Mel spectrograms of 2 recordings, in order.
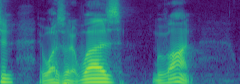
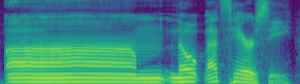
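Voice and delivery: long drawn-out, higher-pitched um, then slow dismissal; skeptical refusal; 4 semitones higher, 4 dB louder, much slower than usual. Retold or imitated. Believer rejecting his own idea of God, mock skeptical. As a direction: stall on the um, then reject it deliberately.

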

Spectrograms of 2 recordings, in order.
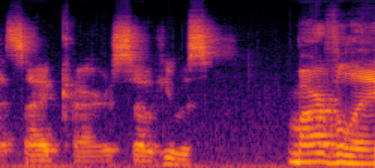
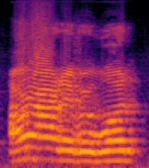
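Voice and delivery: megaphone voice; 5 semitones higher than usual. Acted. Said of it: "find a megaphone effect to put on your voice".

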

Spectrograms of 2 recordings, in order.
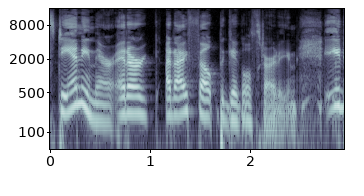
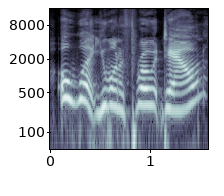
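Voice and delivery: high, loud retold provocation; raised-voice taunt; mock challenge; 5 semitones higher, 5 dB louder than usual. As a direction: imitate someone picking a fight. Imitates man challenging to fight.

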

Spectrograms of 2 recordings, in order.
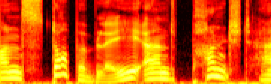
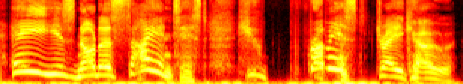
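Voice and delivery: high, louder alarmed plea; 6 dB louder than usual. Acted. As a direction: beg him, panicking. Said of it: "his voice rising in alarm".

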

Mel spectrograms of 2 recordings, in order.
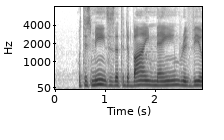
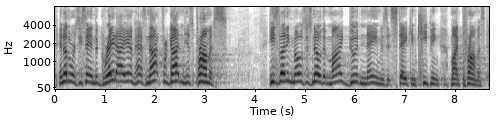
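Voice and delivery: rising, much louder and higher preacher's cry; preaching at full force; 7 semitones higher, 8 dB louder than usual. Acted. Preacher driving home God's promise, loud and high. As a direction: build the sermon to a ringing peak.

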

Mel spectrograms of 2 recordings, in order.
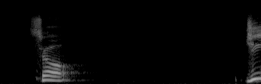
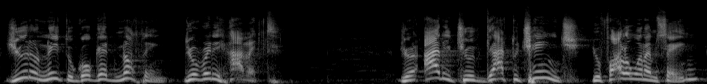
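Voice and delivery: loud, higher exhortation; preaching at full force; 4 semitones higher, 4 dB louder than usual. Acted. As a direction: press the congregation hard.

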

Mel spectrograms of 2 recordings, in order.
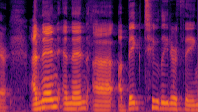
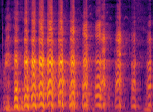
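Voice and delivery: big burst of laughter; loud laugh; 11 semitones higher, 10 dB louder than usual. Real, not acted. Laughs at police story.

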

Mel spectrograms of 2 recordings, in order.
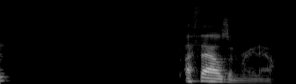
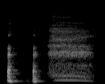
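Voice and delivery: soft, high chuckle; 4 semitones higher, 10 dB quieter than usual. Real, not acted. Host amused by own soap opera joke, soft chuckle. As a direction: let out a quiet laugh.

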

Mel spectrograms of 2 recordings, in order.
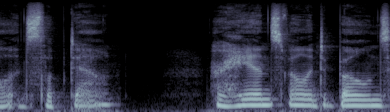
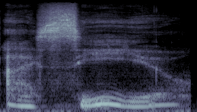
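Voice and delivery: slow, drawn-out creepy whisper; menacing whisper; 5 dB quieter, much slower than usual. A narrator's reading. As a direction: whisper it slowly, just loud enough to hear. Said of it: "he whispered, just loud enough to hear".

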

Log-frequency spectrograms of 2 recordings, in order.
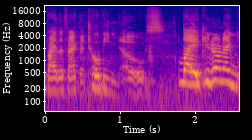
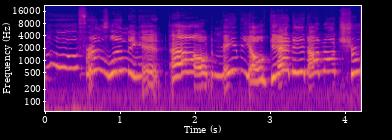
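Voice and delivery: much higher, meek, evasive voice; sheepish Snake; 12 semitones higher than usual. Retold or imitated. Snake dodging Spike's question, high and meek. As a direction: squeak it out like a caught husband. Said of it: "Spike's like".

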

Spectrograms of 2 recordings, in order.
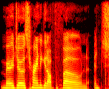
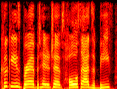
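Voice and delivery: higher and louder, a huffy mock diva; imitating Suzanne; 5 semitones higher, 4 dB louder than usual. Suzanne scolding the others over her rice cakes, in a huffy mock diva voice. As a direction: act the wronged dieter with a lot of drama. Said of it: "She's like".

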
